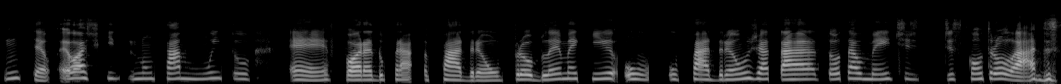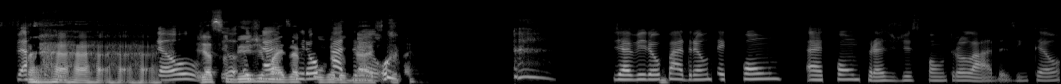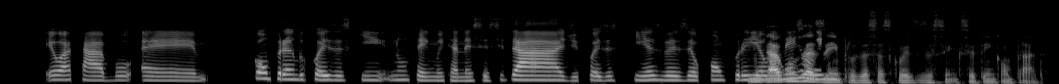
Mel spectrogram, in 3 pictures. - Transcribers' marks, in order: laugh; laughing while speaking: "sabe"; chuckle; other background noise; tapping
- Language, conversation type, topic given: Portuguese, advice, Como posso diferenciar necessidades de desejos e controlar meus gastos quando minha renda aumenta?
